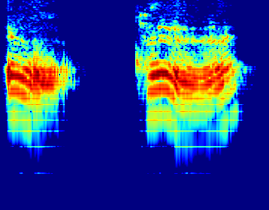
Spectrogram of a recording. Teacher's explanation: british don't put r they just make it longer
